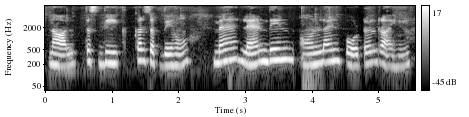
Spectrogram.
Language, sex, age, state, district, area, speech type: Punjabi, female, 30-45, Punjab, Ludhiana, urban, read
